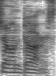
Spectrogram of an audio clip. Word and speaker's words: Jeanne d'Arc: It's pronounced Jeanne d'Arc, so let's go with that.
